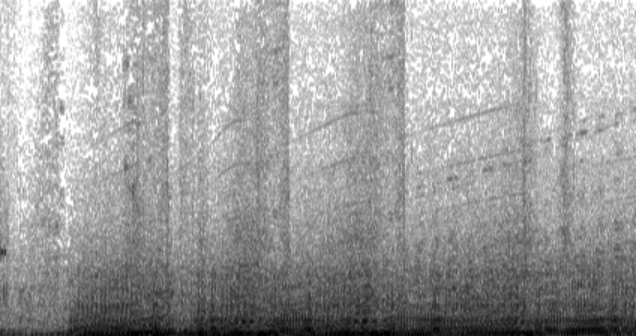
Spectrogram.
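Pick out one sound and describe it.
A motorbike engine hums and revs.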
